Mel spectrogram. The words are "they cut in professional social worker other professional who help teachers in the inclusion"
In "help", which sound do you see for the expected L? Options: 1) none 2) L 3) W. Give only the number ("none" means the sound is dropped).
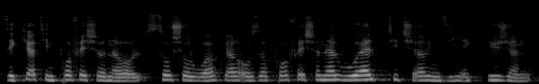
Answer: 2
